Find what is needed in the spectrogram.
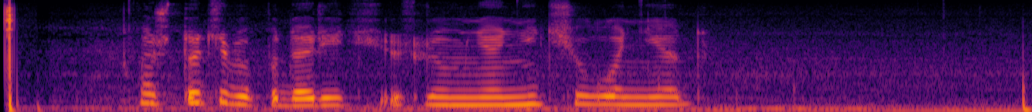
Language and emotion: Russian, sad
